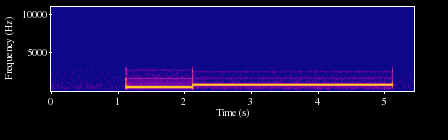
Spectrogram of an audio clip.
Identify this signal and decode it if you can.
Two-tone page, heard as a one-second tone, then a three-second tone, about 550 then 860 Hz, with noise. It is heard from 1.1 to 5.1 s.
